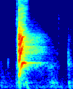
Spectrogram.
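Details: Involuntary bark-like vocal tic, which people say sounds like a Chihuahua, from an adult woman with Tourette syndrome.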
